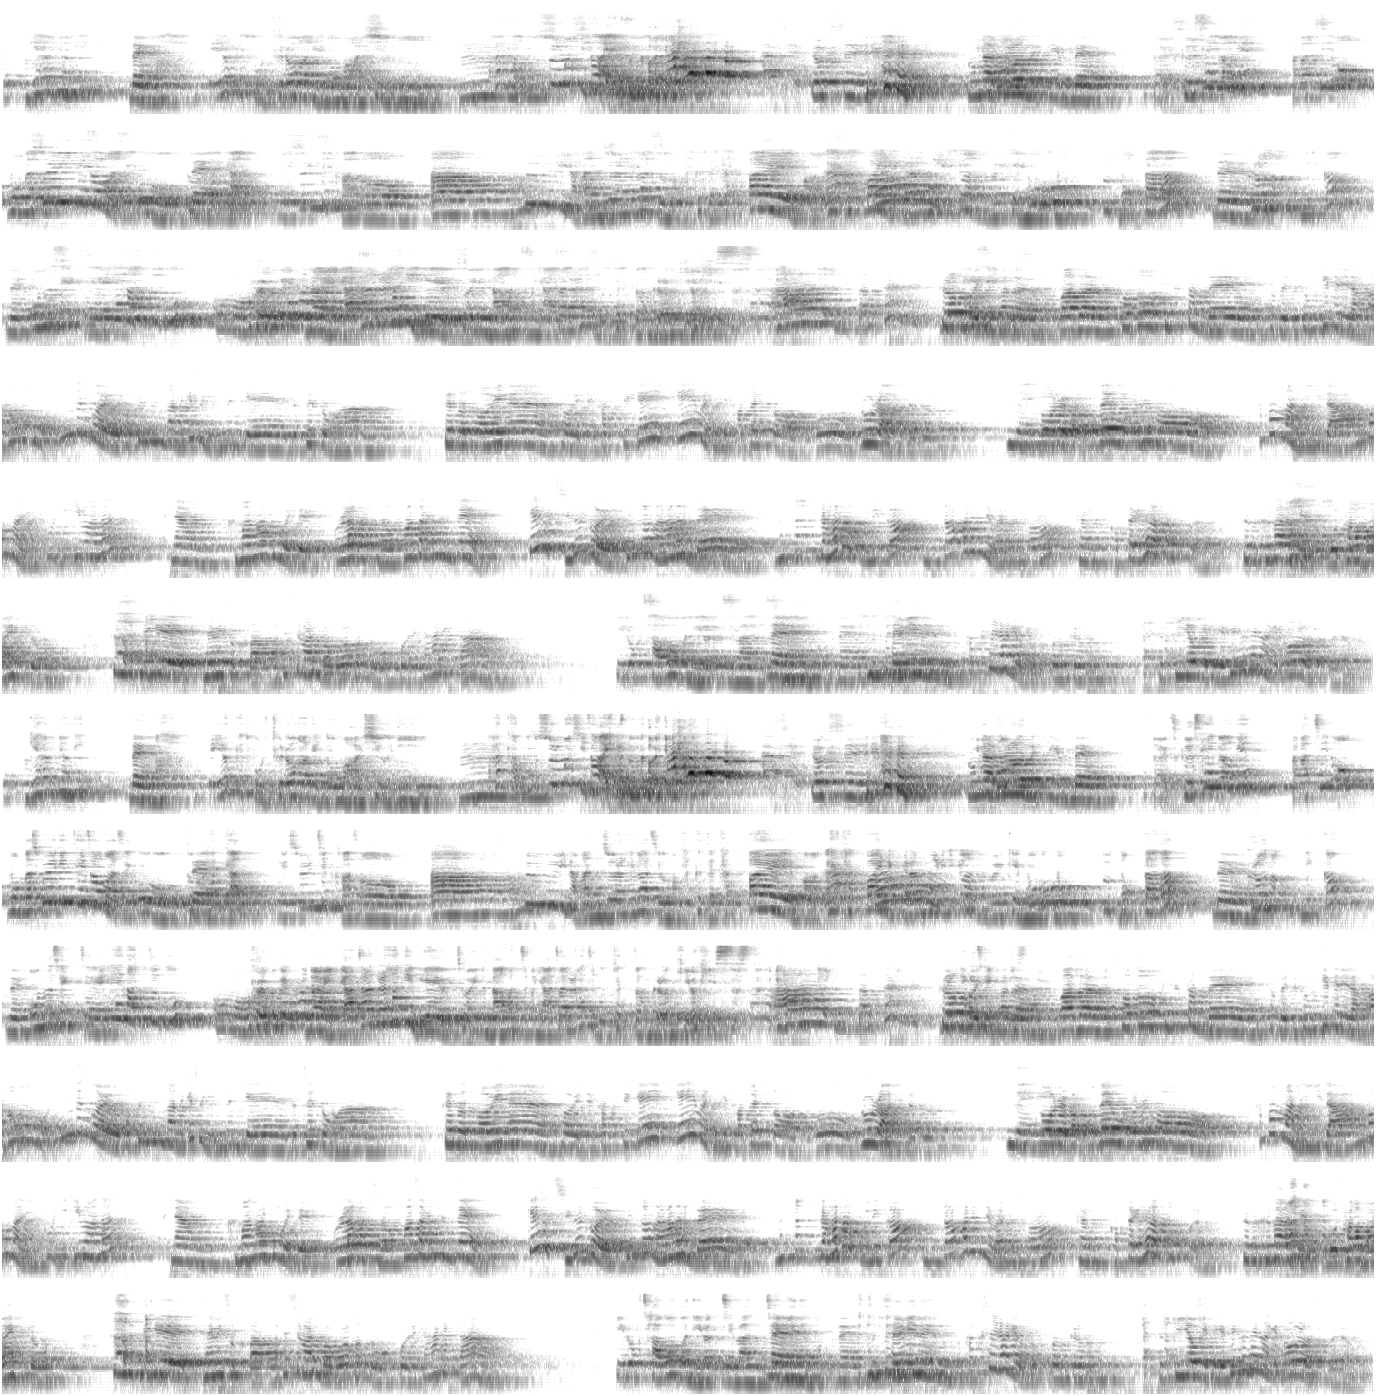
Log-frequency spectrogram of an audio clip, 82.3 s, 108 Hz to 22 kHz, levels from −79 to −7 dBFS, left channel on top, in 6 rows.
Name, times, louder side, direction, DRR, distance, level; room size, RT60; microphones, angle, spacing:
voice 1, 0.2-0.8 1.5-1.7 2.1-4.3 4.9-6.7 8.8-8.9 9.7-10.1 11.5-12.5 12.9-16.1 16.4-17.7 18.9-24.4 24.7-25.5 26.2-27.1 27.7-29.3 29.9-35.1 35.6-35.7 36.8-37.9 51.2-51.7 62.6-62.9 67.6-68.0 69.7-70.1 74.7-76.7 77.2-77.7 80.0-80.3, right 1 dB, 80° right, 2 dB, 5.8 m, -37 dB
voice 2, 1.3-1.6 4.6-5.5 6.6-11.0 15.6-16.0 18.0-19.0 21.9-23.1 24.1-24.4 25.8-26.3 27.5-27.7 29.5-30.8 34.9-44.9 45.6-50.6 51.5-53.3 53.7-56.1 56.6-59.7 60.1-62.3 63.0-65.8 66.1-67.0 67.3-69.1 69.7-73.6 76.2-76.7 76.9-79.6 80.2-82.1, right 2 dB, 25° right, -1 dB, 2.5 m, -35 dB
27.0 x 22.5 x 2.3 m, 1.5 s
head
